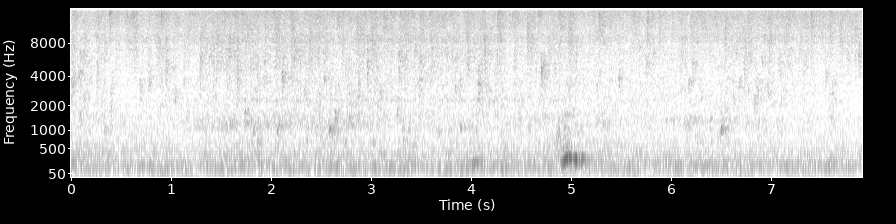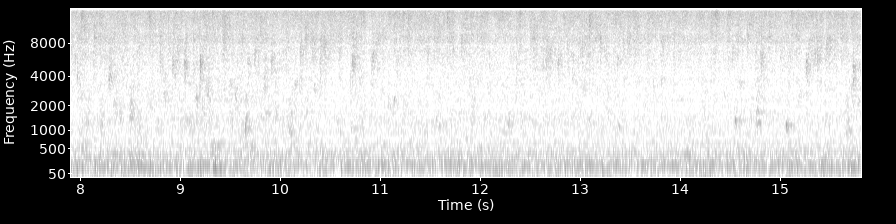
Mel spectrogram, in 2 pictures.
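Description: A shower running steadily, its spray hissing and splashing onto the person and the tub floor, with small splatters throughout.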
